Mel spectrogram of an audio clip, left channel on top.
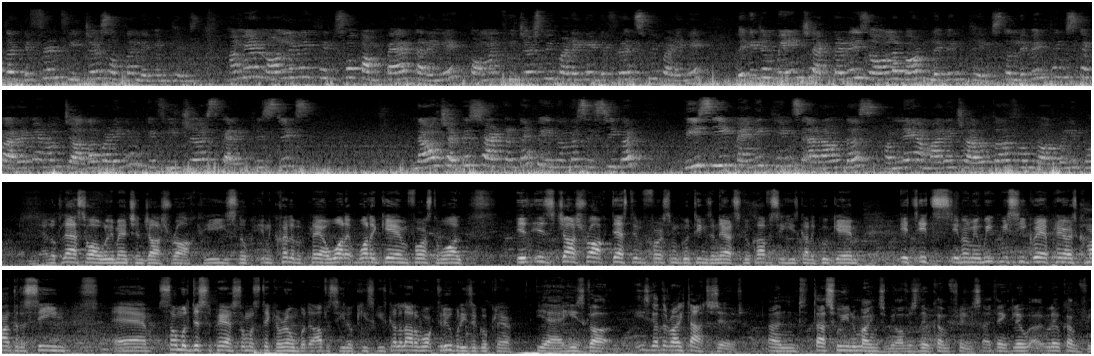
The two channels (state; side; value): different; both; correlation 0.02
